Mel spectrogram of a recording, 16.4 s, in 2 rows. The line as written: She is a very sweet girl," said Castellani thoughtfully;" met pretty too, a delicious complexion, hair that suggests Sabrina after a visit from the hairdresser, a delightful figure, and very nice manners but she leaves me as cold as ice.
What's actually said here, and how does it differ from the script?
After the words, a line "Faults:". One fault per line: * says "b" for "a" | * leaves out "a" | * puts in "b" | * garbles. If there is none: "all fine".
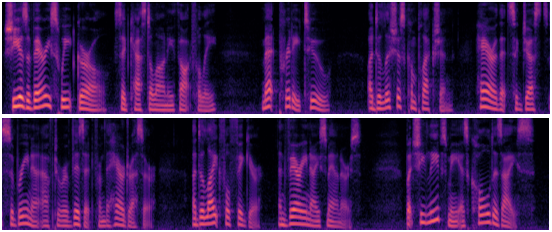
She is a very sweet girl," said Castellani thoughtfully;" met pretty too, a delicious complexion, hair that suggests Sabrina after a visit from the hairdresser, a delightful figure, and very nice manners but she leaves me as cold as ice.
Faults:
all fine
